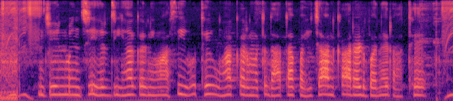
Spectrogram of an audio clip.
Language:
Chhattisgarhi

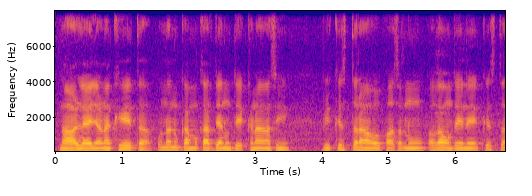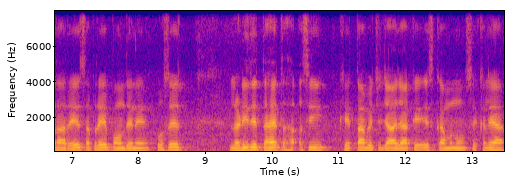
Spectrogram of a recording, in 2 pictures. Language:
Punjabi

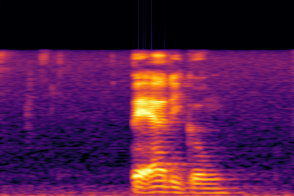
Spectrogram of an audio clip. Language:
German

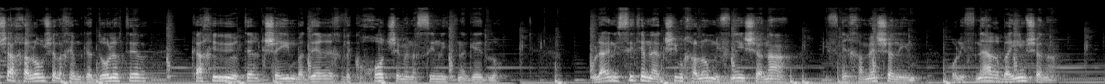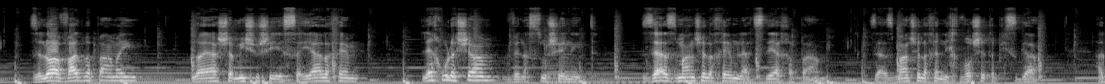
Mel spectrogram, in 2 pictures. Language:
Hebrew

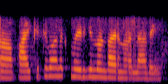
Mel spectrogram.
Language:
Malayalam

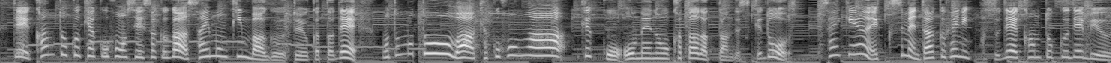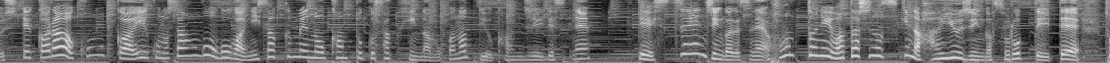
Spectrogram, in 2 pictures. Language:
Japanese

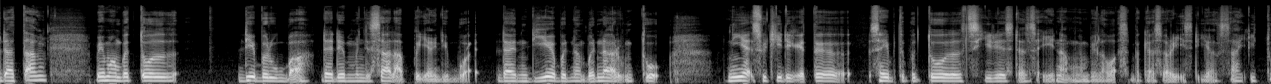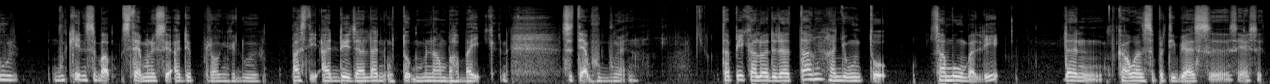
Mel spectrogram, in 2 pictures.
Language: Malay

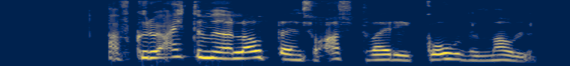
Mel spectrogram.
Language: Icelandic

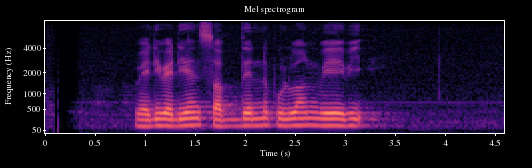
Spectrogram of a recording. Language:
Sinhala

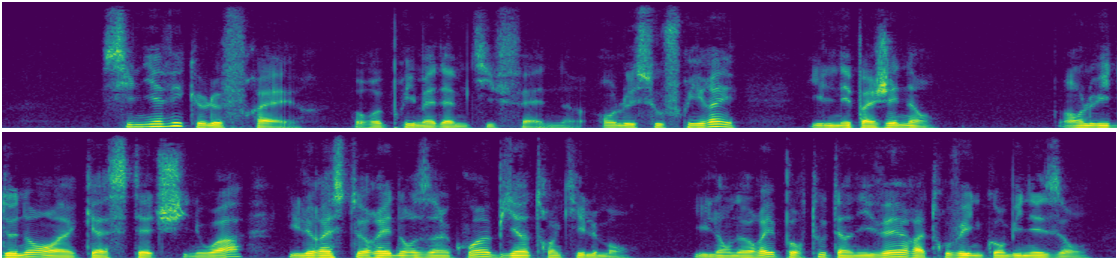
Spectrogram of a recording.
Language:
French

